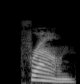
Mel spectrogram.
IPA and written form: fɹaʊn (frown)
